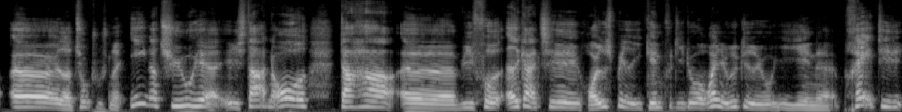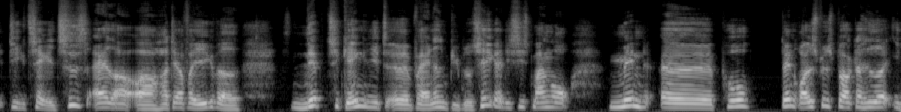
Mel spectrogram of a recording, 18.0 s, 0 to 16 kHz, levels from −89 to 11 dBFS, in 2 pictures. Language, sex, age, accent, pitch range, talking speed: Danish, male, 30-49, native, 140-200 Hz, 165 wpm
